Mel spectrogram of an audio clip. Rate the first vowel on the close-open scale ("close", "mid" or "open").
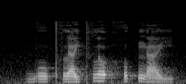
mid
